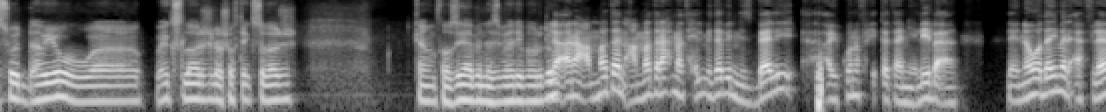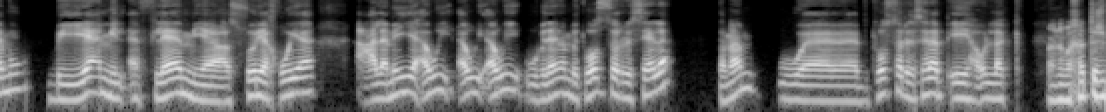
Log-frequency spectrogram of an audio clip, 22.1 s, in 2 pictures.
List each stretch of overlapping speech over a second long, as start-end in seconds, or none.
none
